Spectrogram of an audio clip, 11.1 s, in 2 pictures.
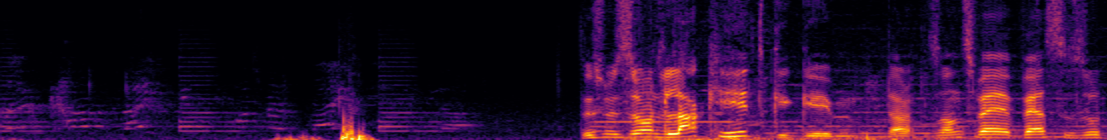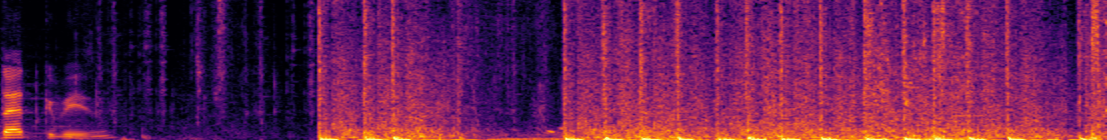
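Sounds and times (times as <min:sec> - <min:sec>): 
speech: 0:02.9 - 0:06.3
video game automatic rifle spray fire: 0:07.1 - 0:11.0.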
